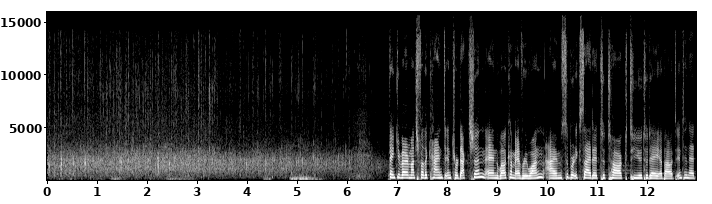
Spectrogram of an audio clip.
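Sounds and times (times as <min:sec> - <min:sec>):
audience applause: 0:00.0 - 0:06.8
speech: 0:06.8 - 0:12.9.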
